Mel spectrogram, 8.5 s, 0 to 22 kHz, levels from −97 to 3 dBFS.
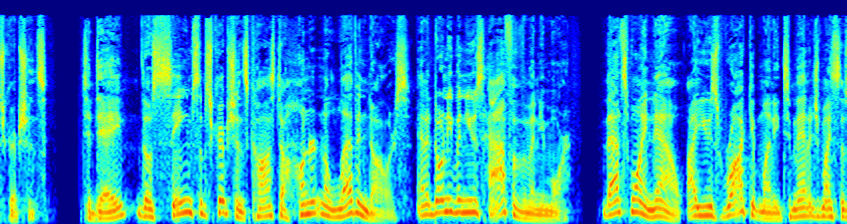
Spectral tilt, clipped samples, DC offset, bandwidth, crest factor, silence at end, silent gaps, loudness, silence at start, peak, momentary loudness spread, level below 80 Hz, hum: -4.5 dB/octave; under 0.1%; under 0.1%; 17 kHz; 12 dB; 0 s; 0.58-0.79 s, 5.82-5.95 s; -22 LUFS; 0 s; -10 dBFS; 7 LU; -58 dBFS; none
